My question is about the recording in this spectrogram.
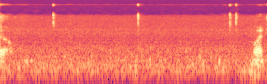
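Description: A few computer mouse clicks: a single click about a second in and a quick pair of clicks near the end.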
